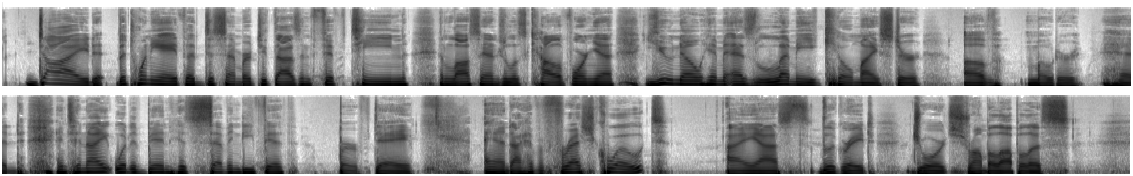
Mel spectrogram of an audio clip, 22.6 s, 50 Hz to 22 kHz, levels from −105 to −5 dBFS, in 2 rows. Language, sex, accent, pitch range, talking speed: English, male, American, 115-145 Hz, 100 wpm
